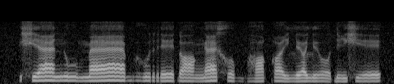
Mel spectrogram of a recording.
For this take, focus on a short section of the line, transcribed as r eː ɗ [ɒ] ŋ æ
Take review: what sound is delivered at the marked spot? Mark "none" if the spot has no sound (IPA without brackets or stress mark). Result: ɒː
